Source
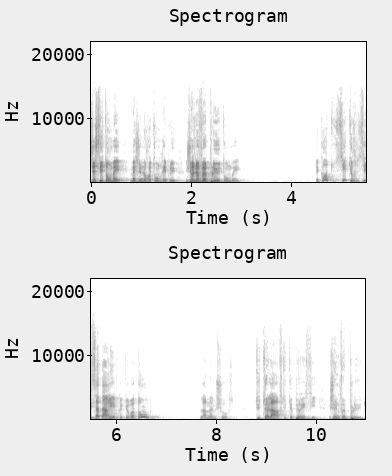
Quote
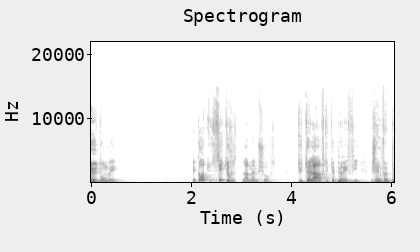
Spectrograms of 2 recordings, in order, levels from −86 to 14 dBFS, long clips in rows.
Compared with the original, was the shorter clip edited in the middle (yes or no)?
yes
